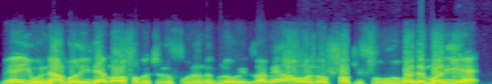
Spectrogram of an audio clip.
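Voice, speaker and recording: A man's voice: high-pitched, racing, dry recording. A man from Haiti hosting a casual streamed chat, telling blunt, profane stories full of fillers. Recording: dull lo-fi stream audio.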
